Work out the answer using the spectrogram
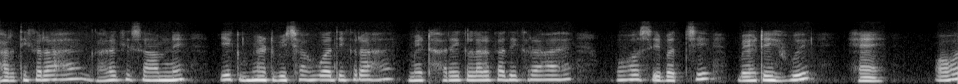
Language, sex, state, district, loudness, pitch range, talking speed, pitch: Hindi, female, Goa, North and South Goa, -16 LUFS, 190-215 Hz, 180 wpm, 205 Hz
